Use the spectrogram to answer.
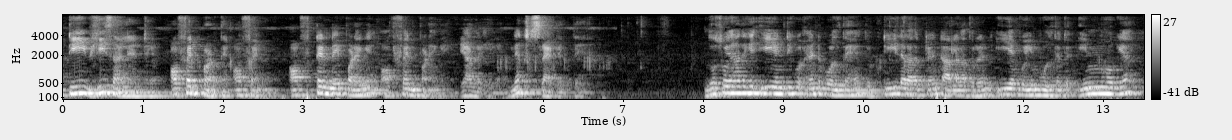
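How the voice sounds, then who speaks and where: A man's voice: fairly high pitch, normal speed, dark tone, lo-fi sound, a little hiss or hum. Man drilling English spellings in an echoey room. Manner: spells letter groups then sounds out words, repetitive drilling; addresses viewers as friends, emphatic. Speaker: English reading teacher. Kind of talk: slide-based phonics lesson.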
